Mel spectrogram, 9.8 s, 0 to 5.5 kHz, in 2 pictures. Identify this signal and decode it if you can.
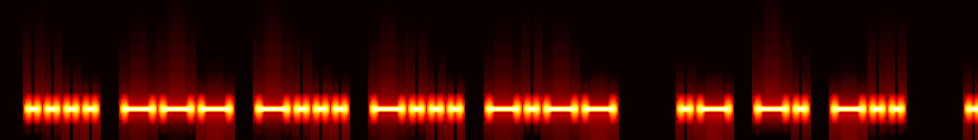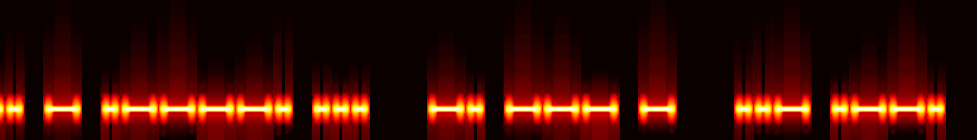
Morse code, heard as a keyed tone, about 25 wpm, 600 Hz. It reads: HOBBY AND IT'S NOT UP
